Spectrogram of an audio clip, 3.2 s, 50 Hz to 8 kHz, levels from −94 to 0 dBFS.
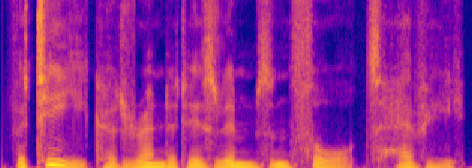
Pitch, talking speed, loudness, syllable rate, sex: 145 Hz, 150 wpm, -17 LUFS, 4.3 syllables/s, female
